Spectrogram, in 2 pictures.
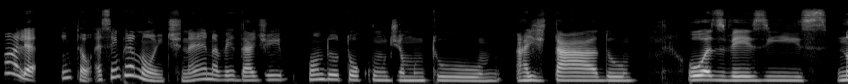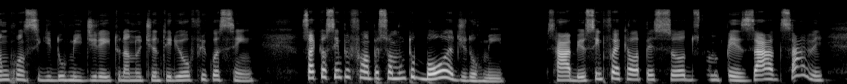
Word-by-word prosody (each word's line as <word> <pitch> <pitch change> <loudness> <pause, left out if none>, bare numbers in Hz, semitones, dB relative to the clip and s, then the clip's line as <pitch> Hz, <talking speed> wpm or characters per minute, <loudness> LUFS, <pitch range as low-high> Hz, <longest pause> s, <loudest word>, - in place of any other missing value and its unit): Olha, - - +1 0.3
então, 310 +2 -7
é 205 - -7
sempre 345 - -6
à - - -2
noite, 175 - -6
né. 210 +8 -5
Na 230 -3 -5
verdade, 205 +1 -6 0.2
quando 230 +1 -4
eu 225 - 0
estou 210 -2 -6
com 200 -1 -9
um - - -7
dia 185 0 -7
muito 180 -2 -6 0.2
agitado 185 -1 +1 0.5
ou, 200 +1 +5
às 200 -1 +4
vezes, 185 -1 -3
não 205 +3 -1
consegui 205 -4 -2
dormir 190 -1 -1
direito 180 +1 -2
na 175 - 0
noite 180 +1 -3
anterior 185 +1 -1
eu - - -2
fico 215 +1 -6
assim. 180 -4 -3 0.5
Só 295 - +7
que 325 - -3
eu - - +5
sempre 340 +1 0
fui 315 - -1
uma 285 - +3
pessoa 280 0 +1
muito 285 +6 0
boa 275 +2 +8
de 195 -6 -5
dormir, 155 -4 -3 0.4
sabe, 195 -3 +6
eu - - -1
sempre 250 +7 +1
fui 280 - +6
aquela 235 -2 +2
pessoa 220 0 -1
do 200 - -9
sono 210 +1 -8
pesado, 200 +5 +6
sabe? 400 - -1
Para 190 - -31
195 Hz, 185 wpm, -24 LUFS, 180-225 Hz, 0.5 s, boa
